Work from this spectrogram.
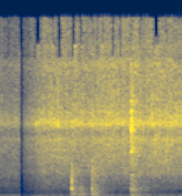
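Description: Kashmiri red chili and black pepper frying in a pan for Hakka noodles, a constant close sizzle broken by a few brief scraping stirs of a spatula, with no talking.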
